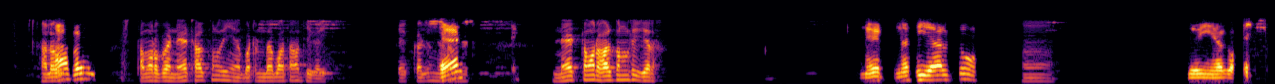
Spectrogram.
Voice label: Call recording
